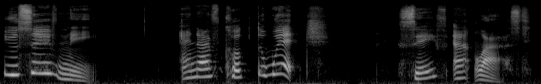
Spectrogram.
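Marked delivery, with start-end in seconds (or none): 0.0-1.0 put-on high, relieved child's exclamation; boy calling out. A narrator's reading. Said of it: "called Hansel". 1.8-3.3 put-on high, gleeful child's voice; triumphant girl. A narrator's reading. Gretel announces her triumph.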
